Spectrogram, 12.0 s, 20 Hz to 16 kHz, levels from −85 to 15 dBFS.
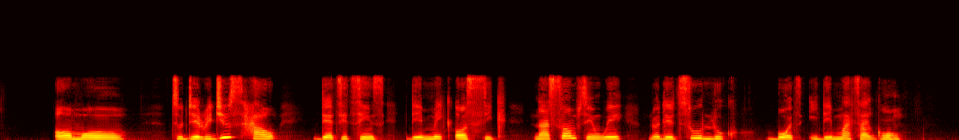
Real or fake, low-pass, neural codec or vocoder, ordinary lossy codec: fake; 7.2 kHz; codec, 16 kHz, 0.8 kbps, ZipCodec; none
